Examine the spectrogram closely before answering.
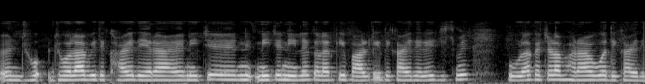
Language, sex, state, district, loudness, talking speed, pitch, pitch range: Hindi, female, Delhi, New Delhi, -16 LUFS, 215 wpm, 205 Hz, 200-210 Hz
